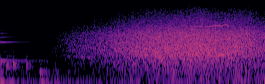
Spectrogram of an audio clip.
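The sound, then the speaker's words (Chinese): Applause rises from a live concert audience just before a classical tenor performance. The dense, hissing wash of clapping swells steadily from quiet to a sustained, even roar. “还没开始就已经有掌声了，这是来自于一个现场演唱的版本”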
